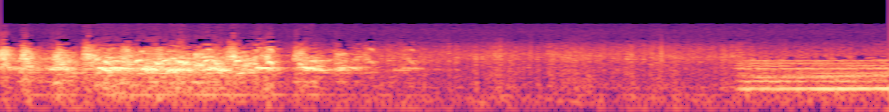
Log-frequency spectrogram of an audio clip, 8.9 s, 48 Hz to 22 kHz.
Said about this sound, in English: That foghorn. Last time I heard it, Kent, was over 3 years ago.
